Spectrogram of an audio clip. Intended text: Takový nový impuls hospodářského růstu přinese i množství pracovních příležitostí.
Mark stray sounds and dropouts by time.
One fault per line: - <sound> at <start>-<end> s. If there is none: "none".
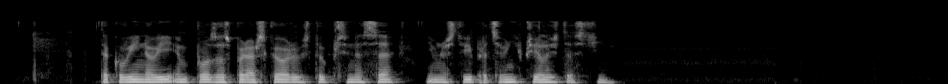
none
